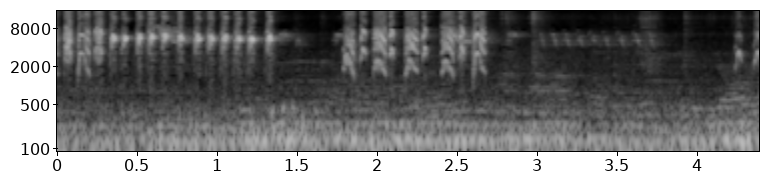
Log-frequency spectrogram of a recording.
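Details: Crimson sunbird song used as a lure to get untrained birds to answer: a fast run of very high, thin ticking notes for over a second, then dense scratchy bursts and softer high chips.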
